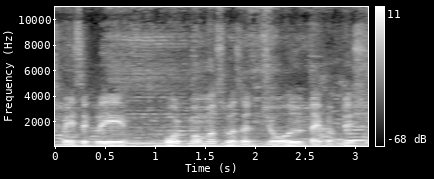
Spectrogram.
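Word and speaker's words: jhol: chocolate so it's basically pork momos was a joel type of dish it's spelled j-h-o-l it's that it's kind of a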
